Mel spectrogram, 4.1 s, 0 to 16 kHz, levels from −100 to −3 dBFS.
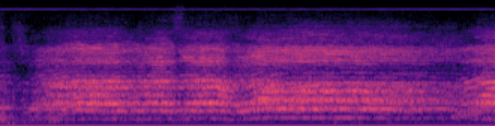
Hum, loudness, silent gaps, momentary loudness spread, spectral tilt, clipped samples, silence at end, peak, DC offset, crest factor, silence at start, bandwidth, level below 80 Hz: none; -41 LUFS; none; 10 LU; -1 dB/octave; under 0.1%; 0 s; -26 dBFS; under 0.1%; 16 dB; 0 s; 13.5 kHz; -86 dBFS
